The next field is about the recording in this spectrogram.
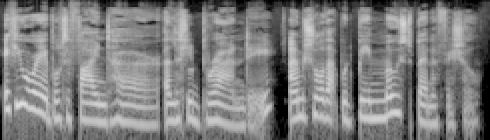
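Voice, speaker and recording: Brief: woman voicing a plain, exasperated male inspector, low register, dry. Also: lively intonation, normal speed, darkish tone, no room sound. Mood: polite.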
